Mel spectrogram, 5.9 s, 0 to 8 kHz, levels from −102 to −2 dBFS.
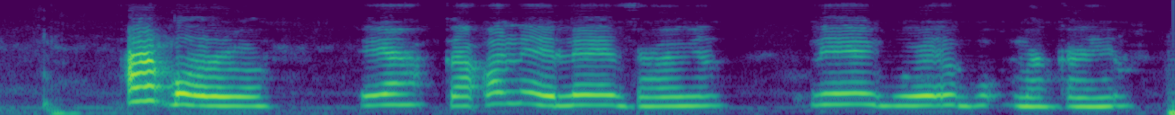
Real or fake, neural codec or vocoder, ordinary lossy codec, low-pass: fake; codec, 16 kHz, 4 kbps, FunCodec, trained on LibriTTS, 50 frames a second; AAC, 48 kbps; 7.2 kHz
